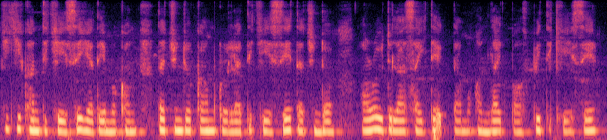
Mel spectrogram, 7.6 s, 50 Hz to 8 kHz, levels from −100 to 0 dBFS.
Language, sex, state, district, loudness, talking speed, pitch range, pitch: Nagamese, female, Nagaland, Dimapur, -15 LUFS, 165 wpm, 175-190 Hz, 180 Hz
